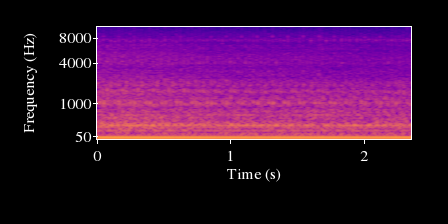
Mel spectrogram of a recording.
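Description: A Land Rover Series engine running at a steady, loud idle right after being started, with a dense, even rumble close by and no voices.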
